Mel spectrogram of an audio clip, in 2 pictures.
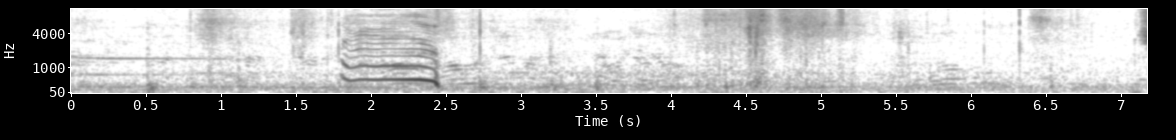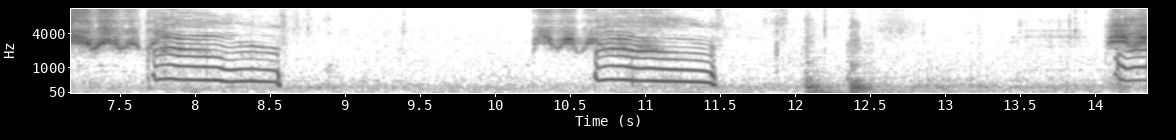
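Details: Domestic cat calling, played to attract cats: four meows that rise then fall, spaced a few seconds apart, with bursts of hiss-like noise and faint background tones between them.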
